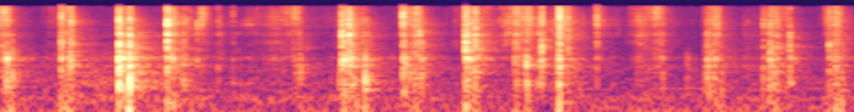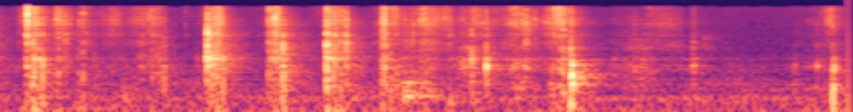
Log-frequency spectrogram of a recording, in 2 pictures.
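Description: Oracle cards being shuffled by hand: a run of quick, irregular card flicks and snaps, thinning out near the end.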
